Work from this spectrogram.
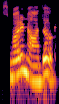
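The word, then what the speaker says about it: स्मरणाद्: So S would be like, not silent, but very less. Yeah, Smaranada.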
